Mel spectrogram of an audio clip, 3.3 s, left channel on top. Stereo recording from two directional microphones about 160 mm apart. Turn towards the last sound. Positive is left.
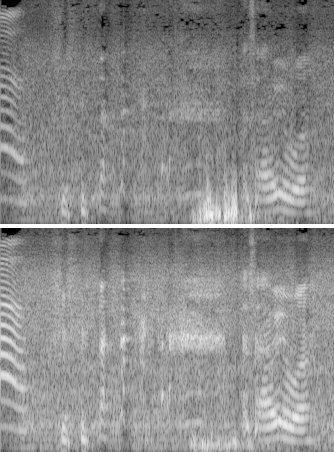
turn(degrees=15)  # may be behind; listen again after turning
